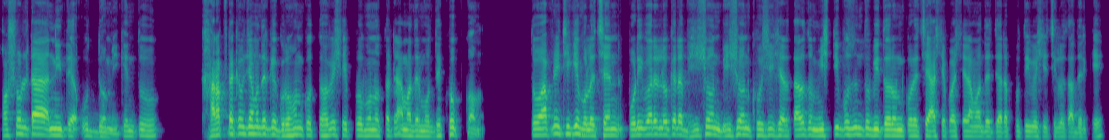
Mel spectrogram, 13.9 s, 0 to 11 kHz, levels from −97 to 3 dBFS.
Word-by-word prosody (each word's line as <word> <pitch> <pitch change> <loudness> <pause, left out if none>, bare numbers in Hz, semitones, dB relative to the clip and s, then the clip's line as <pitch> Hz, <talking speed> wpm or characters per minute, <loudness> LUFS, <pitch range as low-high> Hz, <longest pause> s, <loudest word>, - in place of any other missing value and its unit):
ফসলটা 155 +4 +2 0.2
নিতে 135 -2 +1 0.2
উদ্যমী 105 -7 -3
কিন্তু 120 +2 -4 0.8
খারাপটাকেও 145 +6 +2
যে 170 - +5
আমাদেরকে 160 -2 +1
গ্রহণ 130 +4 +2
করতে 135 -1 -4
হবে 135 +3 0
সেই 135 - -3
প্রবণতাটা 130 -1 -1
আমাদের 125 -1 +1
মধ্যে 115 +2 -2
খুব 155 -1 +2
কম। - - -3 0.7
তো - - -1
আপনি 165 +4 -1
ঠিকই 170 +1 +3
বলেছেন 130 +1 +2 0.2
পরিবারের 150 +2 +2
লোকেরা 150 0 +1
ভীষণ, 140 +6 0
ভীষণ 140 +5 0
খুশি 135 0 -1
সেটা 125 -2 0
তারা 135 +1 +3
তো - - 0
মিষ্টি 135 +3 0
পর্যন্ত 150 0 +1
বিতরণ 130 -1 +4
করেছে 125 -3 -1
আশেপাশের 115 0 -3
আমাদের 110 0 -1
যারা 110 - -1
প্রতিবেশী 110 -2 -4
ছিল 100 - -7
তাদেরকে। 100 -1 -6
130 Hz, 165 wpm, -24 LUFS, 120-150 Hz, 0.8 s, যে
